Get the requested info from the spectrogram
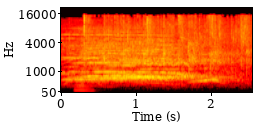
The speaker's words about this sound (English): Come on, man. That deserves a bit of a more of applause than that. Thank you.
